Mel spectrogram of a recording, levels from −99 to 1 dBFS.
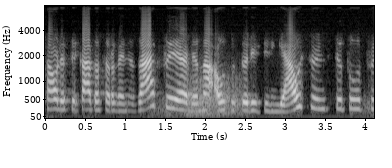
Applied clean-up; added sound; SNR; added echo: none; none; none; none.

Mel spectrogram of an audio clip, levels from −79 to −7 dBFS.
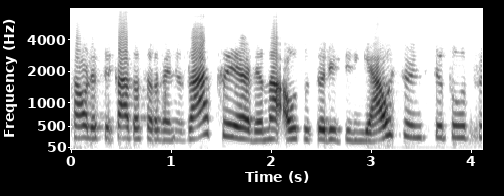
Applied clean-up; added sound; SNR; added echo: neural mask model Resemble Enhance denoiser.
